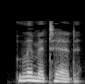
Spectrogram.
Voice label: "Limited", English

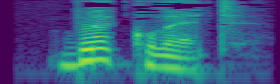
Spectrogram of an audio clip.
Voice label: "Booklet", English

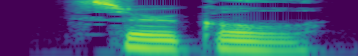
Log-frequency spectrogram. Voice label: "Circle", English

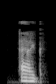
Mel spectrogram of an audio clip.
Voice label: "Egg", English

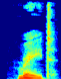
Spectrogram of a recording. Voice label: "Rate", English

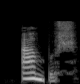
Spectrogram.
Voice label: "Ambush", English

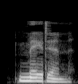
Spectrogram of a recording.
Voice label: "Maiden", English

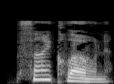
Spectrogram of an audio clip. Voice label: "Cyclone", English

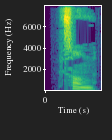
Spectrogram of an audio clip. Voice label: "Song", English

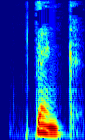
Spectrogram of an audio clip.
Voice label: "Pink", English

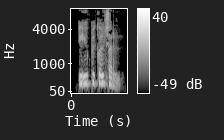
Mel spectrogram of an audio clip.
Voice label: "Apicultural", English

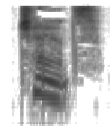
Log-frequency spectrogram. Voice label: "Chance", English

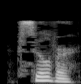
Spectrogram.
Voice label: "Silver", English

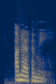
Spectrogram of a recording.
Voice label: "Anatomy", English

